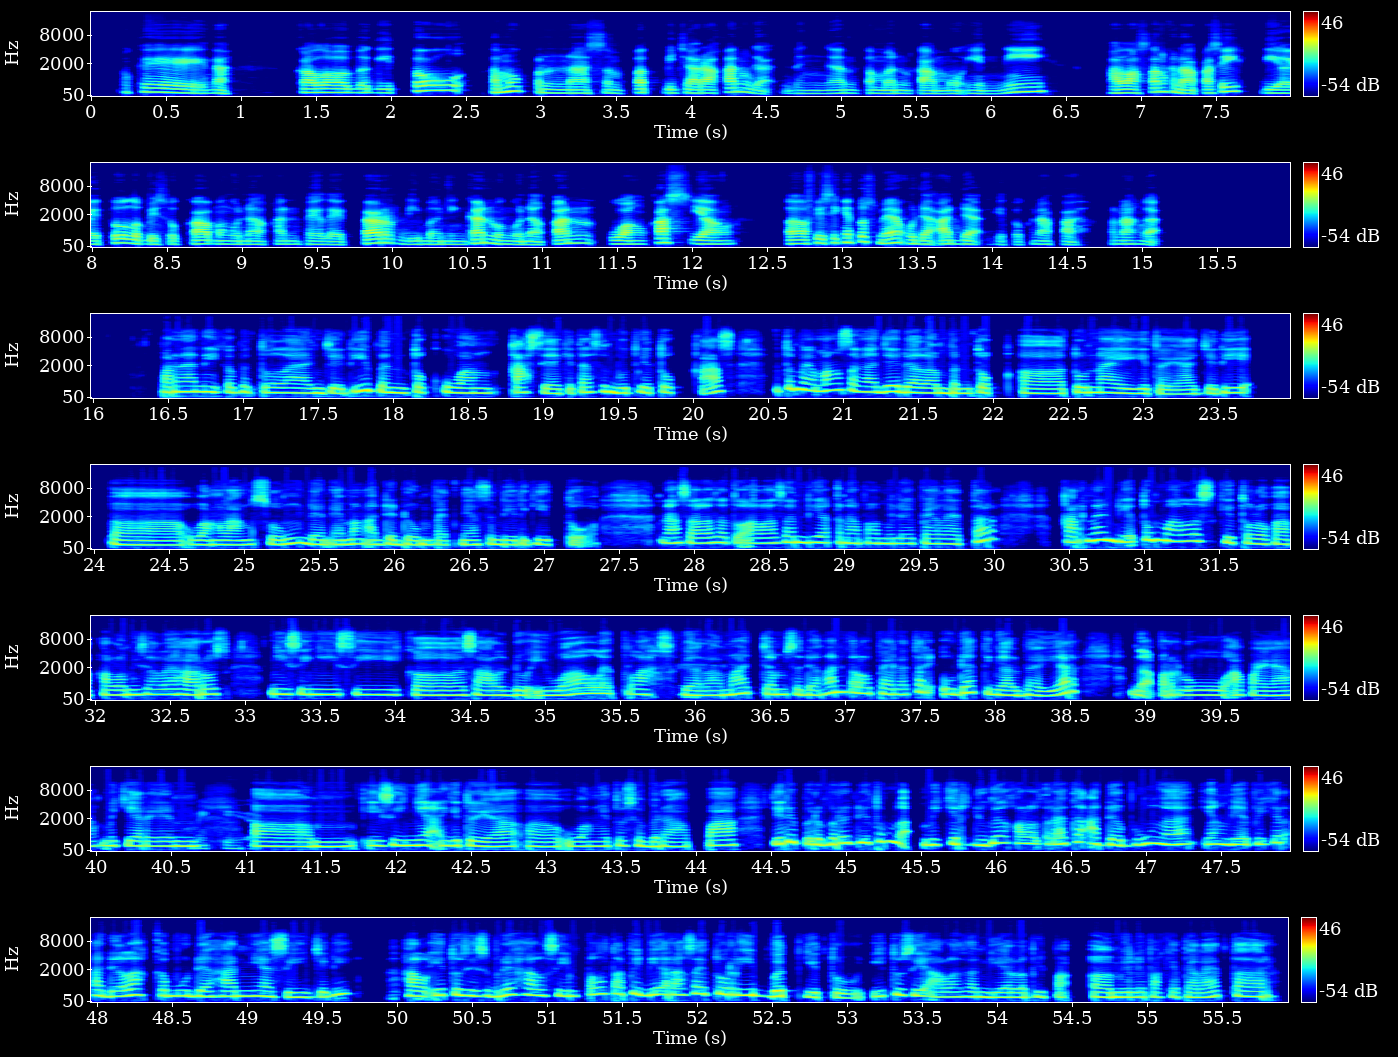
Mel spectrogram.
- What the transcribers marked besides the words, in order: in English: "paylater"; distorted speech; in English: "paylater"; in English: "e-wallet"; in English: "paylater"; other background noise; in English: "paylater"
- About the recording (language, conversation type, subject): Indonesian, advice, Bagaimana cara Anda dan pihak terkait menyikapi perbedaan pandangan tentang keuangan dan pengeluaran bersama?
